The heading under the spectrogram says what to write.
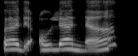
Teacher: फद दाल पे कलकला होगा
